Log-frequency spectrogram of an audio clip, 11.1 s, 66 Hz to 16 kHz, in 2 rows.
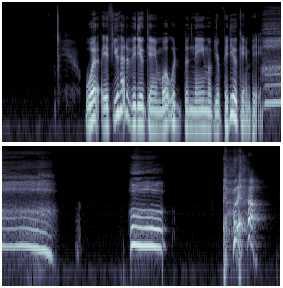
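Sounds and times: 
speech: 1.6s - 5.4s
person groaning: 5.2s - 6.7s, 8.1s - 9.0s
harsh double-hack cough: 10.0s - 11.0s.

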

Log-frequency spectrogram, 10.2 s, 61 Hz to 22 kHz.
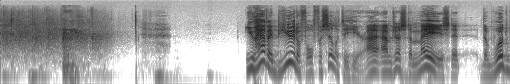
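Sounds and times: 
audience applauding a bishop and his family with hand clapping: 0.0s - 2.9s
speech: 5.0s - 10.2s.

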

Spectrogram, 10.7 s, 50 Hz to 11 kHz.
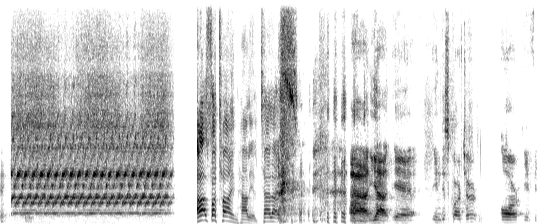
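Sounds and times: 
shrill warbling electronic alarm blaring: 0.2s - 3.5s
speech: 4.0s - 10.7s
laughter: 5.5s - 7.5s.

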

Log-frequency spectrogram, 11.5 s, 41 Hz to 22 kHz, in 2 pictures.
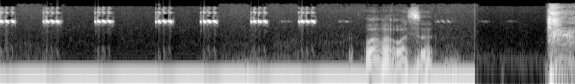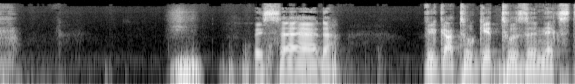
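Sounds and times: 
cricket chirping: 0.0s - 5.2s
speech: 3.6s - 4.4s, 8.3s - 9.2s, 10.0s - 11.5s.

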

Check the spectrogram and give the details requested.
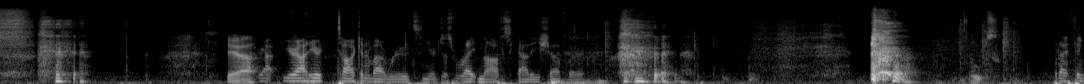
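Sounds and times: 
speech: 0.5s - 1.0s, 2.3s - 7.6s, 8.9s - 10.8s
person coughing: 8.7s - 9.2s.

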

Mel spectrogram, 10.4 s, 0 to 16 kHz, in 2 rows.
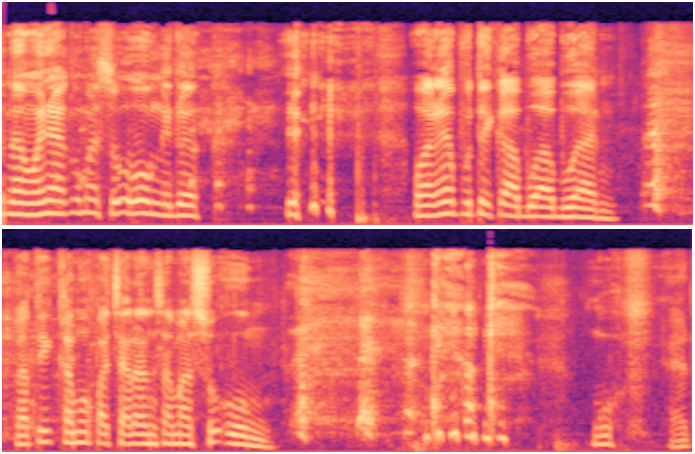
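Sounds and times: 
speech: 0.0s - 2.5s, 3.1s - 4.7s, 5.3s - 7.6s, 8.3s - 10.3s
laughter: 1.1s - 2.8s, 7.6s - 9.1s
person coughing: 4.8s - 5.3s, 7.3s - 9.2s.

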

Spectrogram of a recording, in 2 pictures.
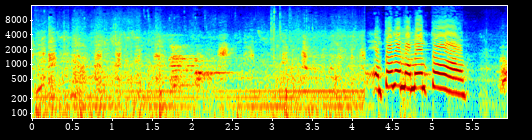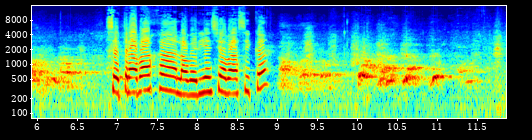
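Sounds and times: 
dog barking and yipping during training: 1.2s - 4.2s, 5.8s - 6.7s, 9.0s - 11.6s
speech: 4.5s - 5.6s, 6.9s - 9.1s.

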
